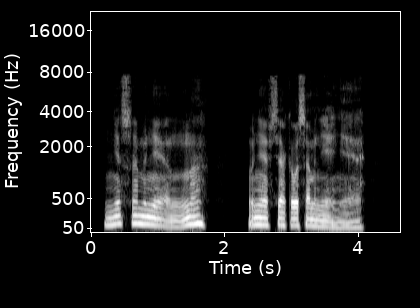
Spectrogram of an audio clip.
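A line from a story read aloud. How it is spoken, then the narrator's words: Muttered. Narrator (Russian): бормоча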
